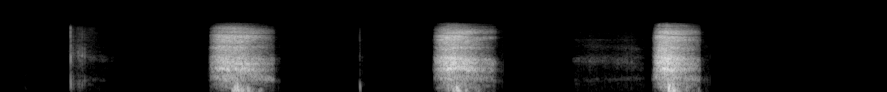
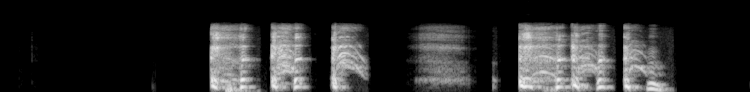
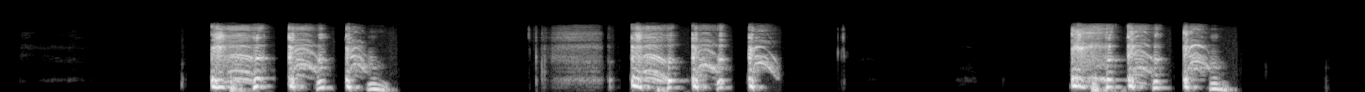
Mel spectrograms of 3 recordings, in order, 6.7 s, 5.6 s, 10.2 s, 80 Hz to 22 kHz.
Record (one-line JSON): {"exhalation_length": "6.7 s", "exhalation_amplitude": 15603, "exhalation_signal_mean_std_ratio": 0.28, "cough_length": "5.6 s", "cough_amplitude": 22663, "cough_signal_mean_std_ratio": 0.4, "three_cough_length": "10.2 s", "three_cough_amplitude": 25182, "three_cough_signal_mean_std_ratio": 0.38, "survey_phase": "beta (2021-08-13 to 2022-03-07)", "age": "65+", "gender": "Female", "wearing_mask": "No", "symptom_none": true, "smoker_status": "Ex-smoker", "respiratory_condition_asthma": false, "respiratory_condition_other": false, "recruitment_source": "REACT", "submission_delay": "1 day", "covid_test_result": "Negative", "covid_test_method": "RT-qPCR", "influenza_a_test_result": "Negative", "influenza_b_test_result": "Negative"}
